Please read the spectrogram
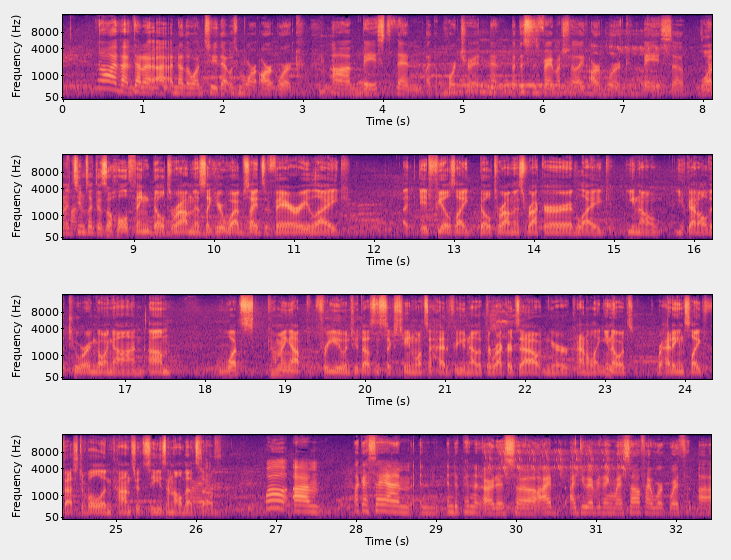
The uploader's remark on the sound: Recorded at SXSW 2016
